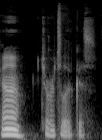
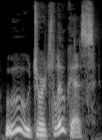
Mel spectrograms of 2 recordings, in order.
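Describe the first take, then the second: First: It sounds flat and unimpressed. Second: It sounds impressed and excited.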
